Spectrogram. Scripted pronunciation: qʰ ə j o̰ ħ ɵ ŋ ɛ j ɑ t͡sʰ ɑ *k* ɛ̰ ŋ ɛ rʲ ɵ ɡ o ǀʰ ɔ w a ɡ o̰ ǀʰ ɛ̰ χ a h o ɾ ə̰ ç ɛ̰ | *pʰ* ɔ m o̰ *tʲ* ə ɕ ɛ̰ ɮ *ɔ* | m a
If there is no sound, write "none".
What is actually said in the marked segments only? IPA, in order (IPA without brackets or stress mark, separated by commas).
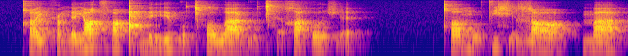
ǃ, qʰ, tʲ, ɑ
